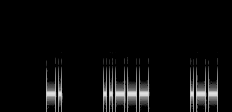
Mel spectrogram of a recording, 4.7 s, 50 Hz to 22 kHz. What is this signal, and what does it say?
Morse code, heard as a keyed tone, about 20 wpm, spaced as for 8 wpm, 700 Hz. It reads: N2W
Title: 114 Lesson 19e - Letter w - Three Characters 20wpm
